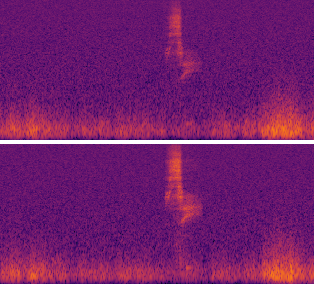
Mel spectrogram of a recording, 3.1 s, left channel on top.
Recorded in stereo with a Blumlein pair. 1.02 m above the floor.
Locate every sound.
1.6 s whispering: 65° right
